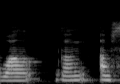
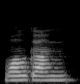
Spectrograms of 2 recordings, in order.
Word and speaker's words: Wollongong: Prior to that, she worked as an academic at University of Wollongong, I'm mispronouncing, Wollongong, Australia.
